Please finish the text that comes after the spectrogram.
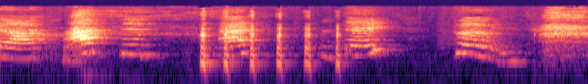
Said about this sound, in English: right behind me, I have my four year old who is watching Octonauts as I try to record something. So you may hear him in the background.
